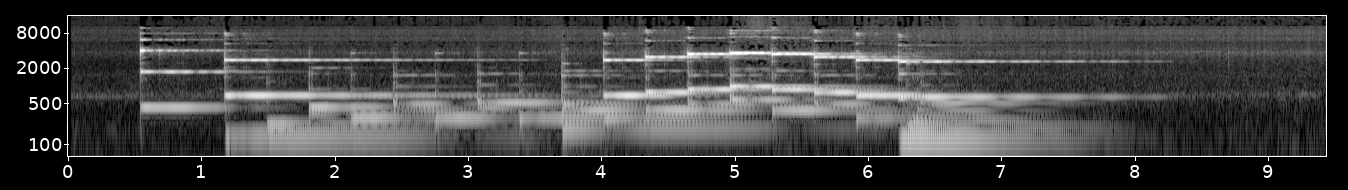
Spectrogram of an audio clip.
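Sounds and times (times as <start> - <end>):
chime: 0.6 - 8.3.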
